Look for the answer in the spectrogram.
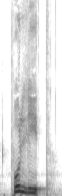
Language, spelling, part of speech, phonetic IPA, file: Ukrainian, політ, noun, [poˈlʲit], Uk-політ.ogg
- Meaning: 1. flight (movement through the air) 2. flight (instance of air travel) 3. urge, desire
